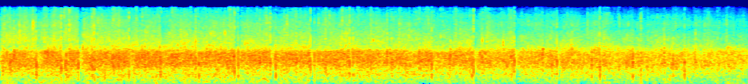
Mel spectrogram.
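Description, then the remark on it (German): An audience applauds steadily for several seconds, a dense wash of many hands clapping at a fairly loud, even level with no talking over it. “Und ja, aber erstmal gibt es einen kleinen Applaus bitte”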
